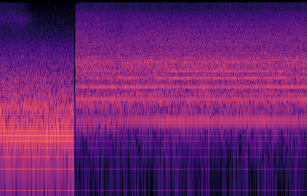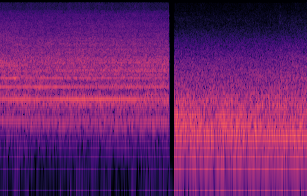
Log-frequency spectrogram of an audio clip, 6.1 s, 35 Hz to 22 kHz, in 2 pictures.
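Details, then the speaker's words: New Harvest Right freeze dryer during its functional test, compressor running just over 30 minutes: tray at 52, room at 78°F, chamber at -21°F. Steady, even hum at constant pitch with no knocking or rattling; refrigeration compressor running normally. "okay so the compressor has been running for just over 30 minutes now the tray temperature has dropped to 52."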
